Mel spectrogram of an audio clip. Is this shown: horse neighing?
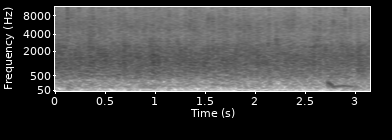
no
